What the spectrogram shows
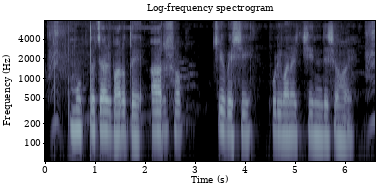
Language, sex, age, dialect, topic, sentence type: Bengali, male, 25-30, Northern/Varendri, agriculture, statement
